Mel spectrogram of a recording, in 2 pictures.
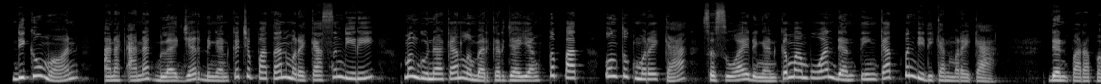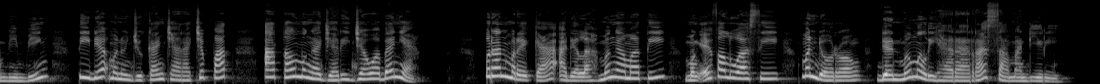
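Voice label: Indonesian casual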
